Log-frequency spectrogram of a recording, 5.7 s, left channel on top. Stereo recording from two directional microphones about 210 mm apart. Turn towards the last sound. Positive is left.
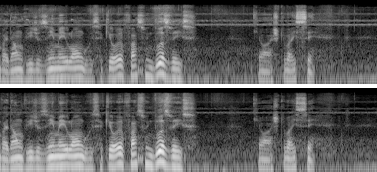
turn(degrees=-25)  # may be behind; listen again after turning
